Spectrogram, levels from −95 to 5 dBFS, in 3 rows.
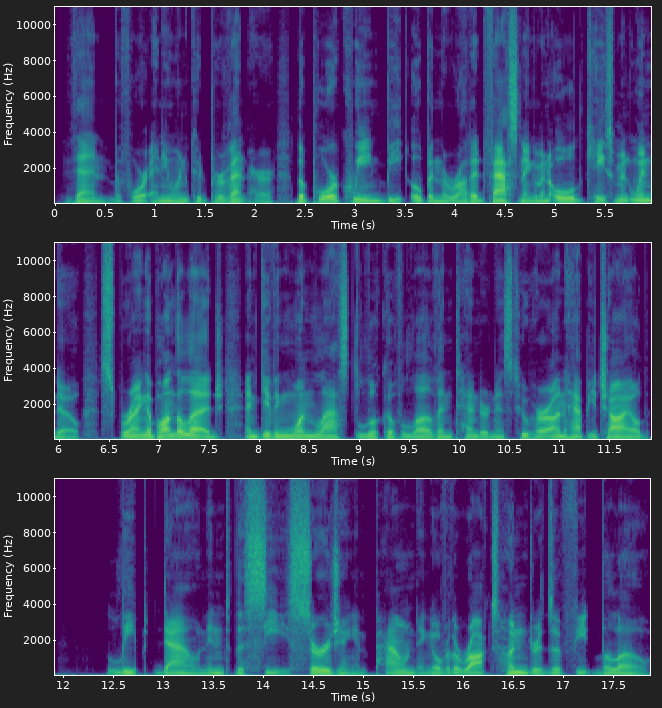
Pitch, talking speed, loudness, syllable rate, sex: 100 Hz, 170 wpm, -25 LUFS, 4.7 syllables/s, male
